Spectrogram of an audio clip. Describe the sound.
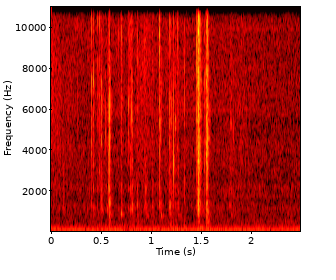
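Faint, rapid keystrokes on a computer keyboard as a short line of code is typed, with a quick run of light clicks over a steady low hum.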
